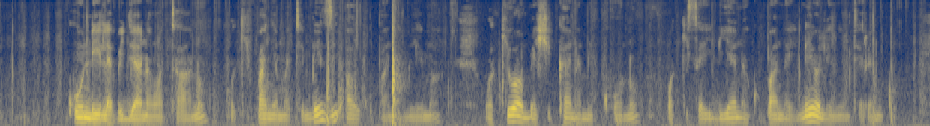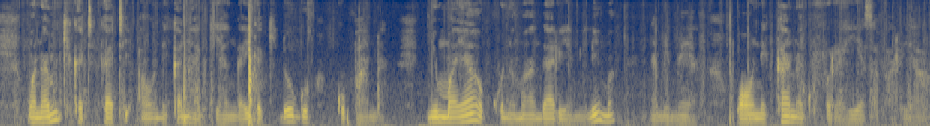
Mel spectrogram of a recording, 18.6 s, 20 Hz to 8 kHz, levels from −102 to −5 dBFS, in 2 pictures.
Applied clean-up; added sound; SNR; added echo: none; Writing; 10 dB; none.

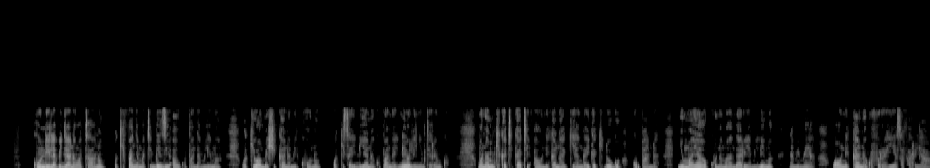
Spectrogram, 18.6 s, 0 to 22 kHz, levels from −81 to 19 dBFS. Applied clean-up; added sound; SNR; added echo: none; none; none; none.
